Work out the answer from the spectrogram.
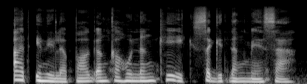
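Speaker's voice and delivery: ordinary delivery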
